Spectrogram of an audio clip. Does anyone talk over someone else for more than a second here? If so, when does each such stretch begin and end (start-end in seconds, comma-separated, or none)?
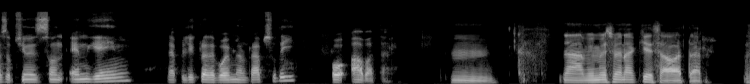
none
